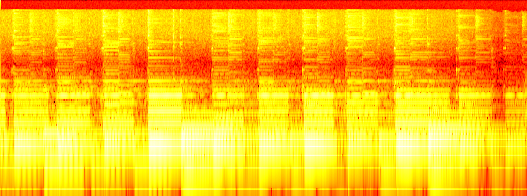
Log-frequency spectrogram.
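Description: Music: an acoustic guitar strumming chords in a steady rhythm, fading out near the end.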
